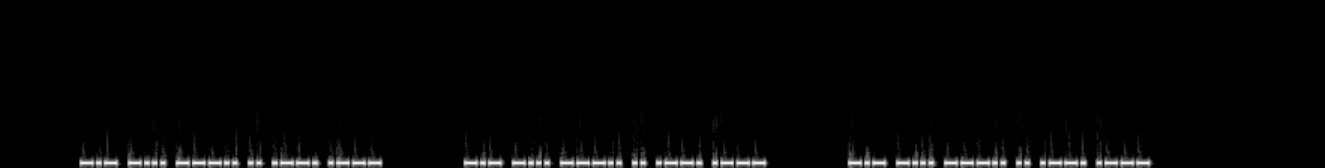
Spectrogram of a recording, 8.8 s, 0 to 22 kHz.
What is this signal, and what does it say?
Morse code, heard as a keyed tone, about 46 wpm, 700 Hz. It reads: KB8IPJ KB8IPJ KB8IPJ
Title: USA Call Signs - 6 Characters - Repeated 3x - 45wpm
